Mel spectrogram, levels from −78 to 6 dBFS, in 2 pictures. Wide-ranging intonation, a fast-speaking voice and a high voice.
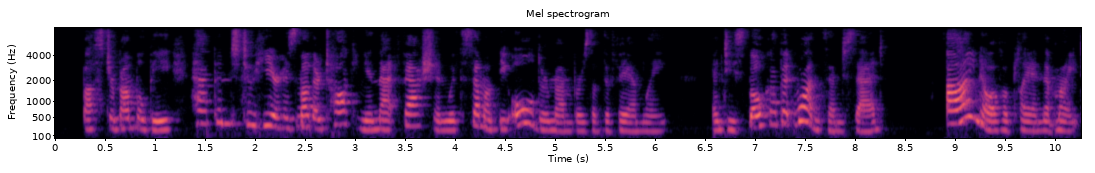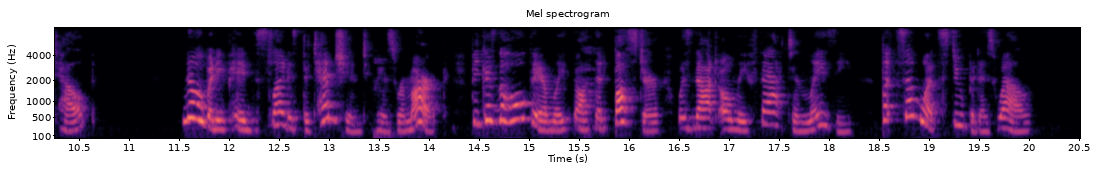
No: wide, 8.5 semitones; average, 180 wpm; high, 220 Hz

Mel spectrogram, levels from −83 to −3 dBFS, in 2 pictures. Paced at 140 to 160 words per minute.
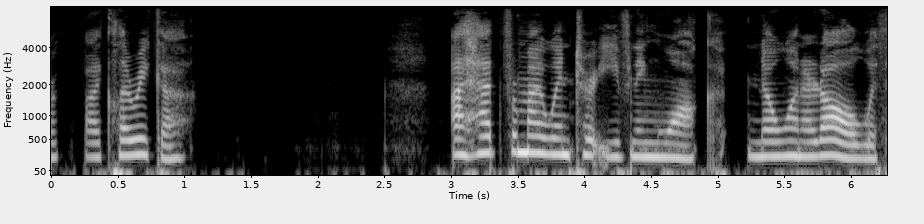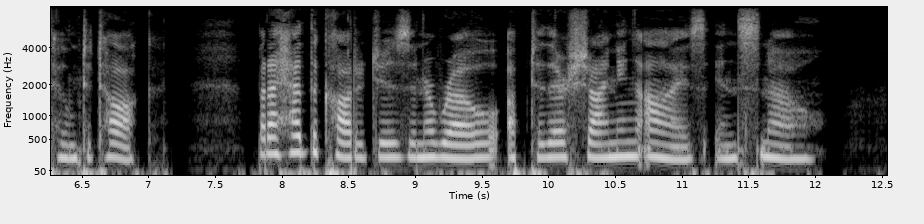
Yes: average, 155 wpm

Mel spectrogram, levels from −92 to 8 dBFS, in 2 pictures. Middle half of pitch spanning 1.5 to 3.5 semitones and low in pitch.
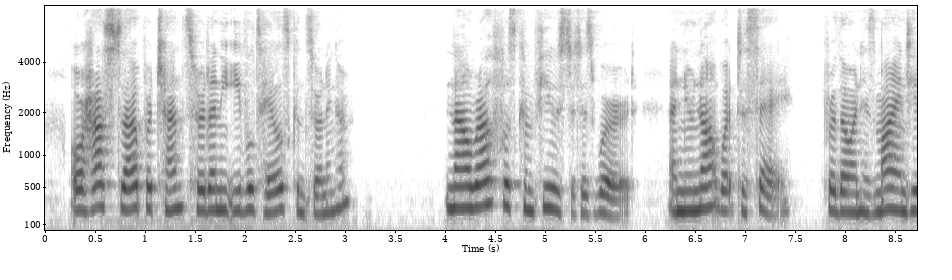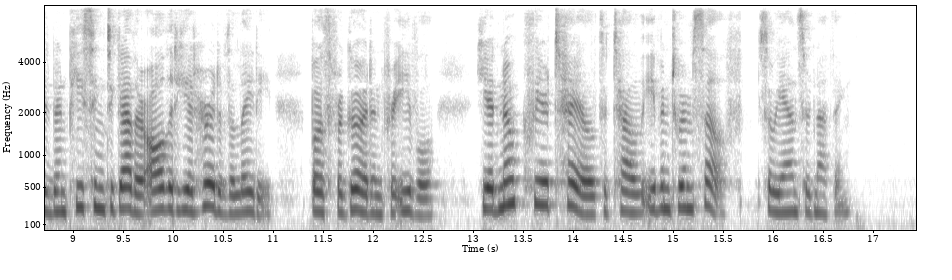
No: average, 3.2 semitones; high, 235 Hz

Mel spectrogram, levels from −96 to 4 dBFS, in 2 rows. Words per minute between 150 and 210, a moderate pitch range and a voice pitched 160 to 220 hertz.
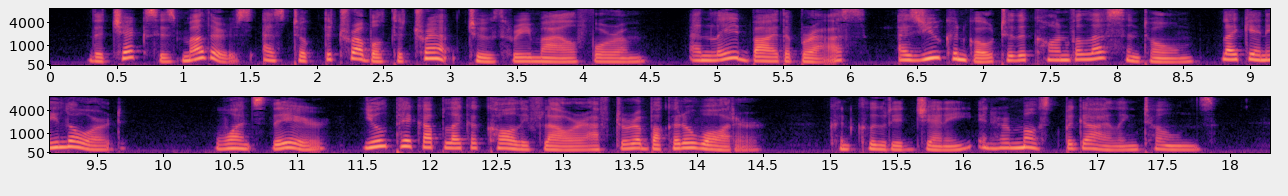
No: average, 175 wpm; wide, 6.1 semitones; high, 190 Hz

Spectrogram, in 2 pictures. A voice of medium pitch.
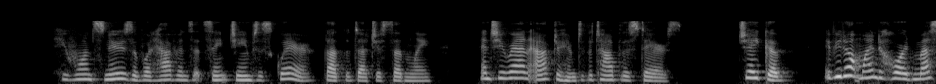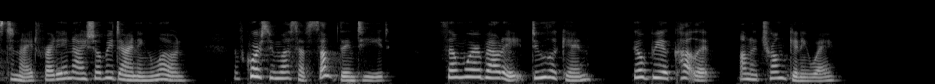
No: high, 220 Hz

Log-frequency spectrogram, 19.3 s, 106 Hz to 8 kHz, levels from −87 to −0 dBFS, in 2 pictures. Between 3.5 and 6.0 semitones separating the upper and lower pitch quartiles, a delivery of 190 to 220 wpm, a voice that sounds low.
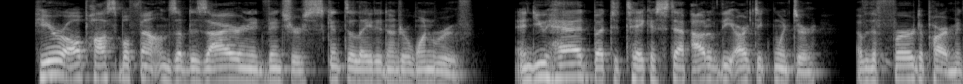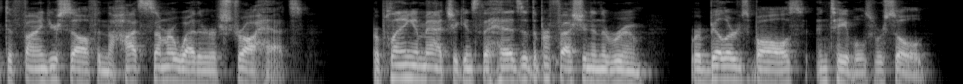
No: average, 2.7 semitones; average, 195 wpm; low, 120 Hz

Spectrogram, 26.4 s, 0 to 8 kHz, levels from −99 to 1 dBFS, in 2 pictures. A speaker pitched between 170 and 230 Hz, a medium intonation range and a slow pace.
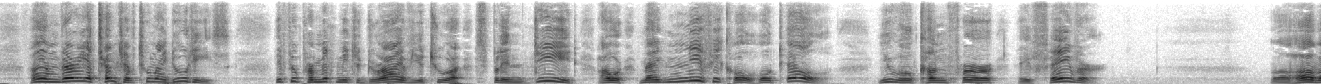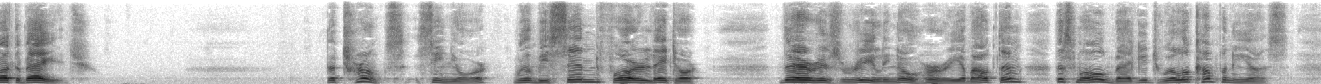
No: high, 190 Hz; wide, 6.7 semitones; slow, 115 wpm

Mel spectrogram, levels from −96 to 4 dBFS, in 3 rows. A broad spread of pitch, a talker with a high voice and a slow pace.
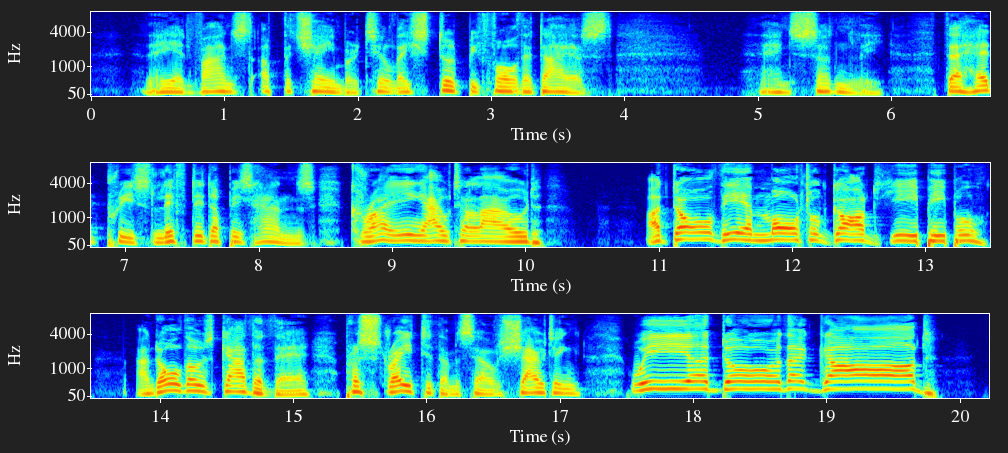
No: wide, 8.1 semitones; low, 135 Hz; slow, 120 wpm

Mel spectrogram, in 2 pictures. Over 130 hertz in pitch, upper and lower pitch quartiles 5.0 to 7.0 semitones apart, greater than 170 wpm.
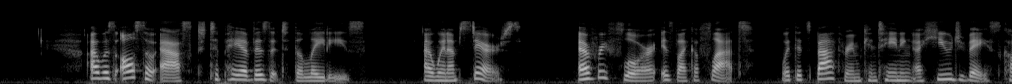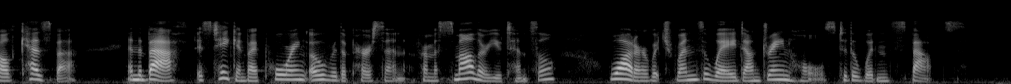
No: medium, 185 Hz; wide, 5.4 semitones; average, 165 wpm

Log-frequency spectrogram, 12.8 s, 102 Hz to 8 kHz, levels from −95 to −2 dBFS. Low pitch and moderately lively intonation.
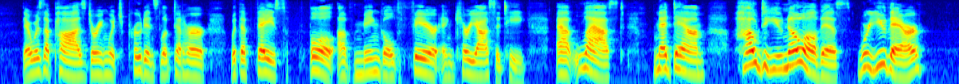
No: medium, 180 Hz; average, 4.9 semitones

